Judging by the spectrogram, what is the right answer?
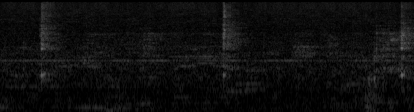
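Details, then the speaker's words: Laptop hard drive reported by an engineer as knocking, connected to a laptop. Sharp, isolated clicks about once a second repeat in a cycle over near silence; the drive stays undetected. A failing drive, cause not yet confirmed. "Как вы можете слышать что-то внутри стучит клацает циклически"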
